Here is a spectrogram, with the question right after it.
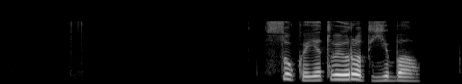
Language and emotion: Russian, angry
